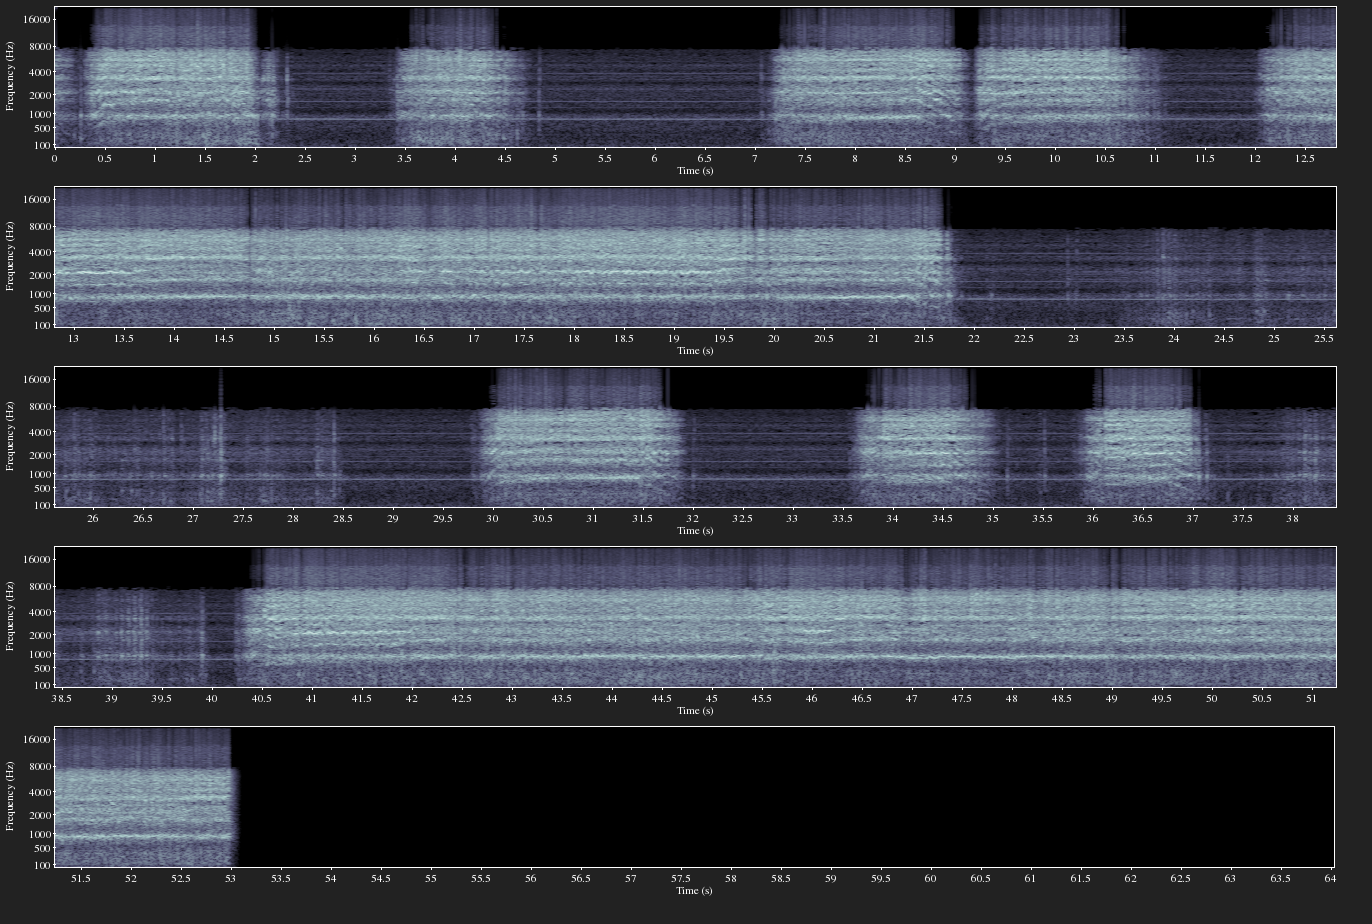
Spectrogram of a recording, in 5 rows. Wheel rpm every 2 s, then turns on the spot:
150, 50, 30, 60, 140, 90, 160, 230, 220, 210, 160, 0, 20, 20, 20, 150, 20, 60, 60, 20, 150, 220, 230, 220, 230, 220, 170, 30, 40, 10, 10, 0.
24-28 34-40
